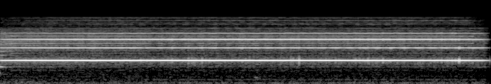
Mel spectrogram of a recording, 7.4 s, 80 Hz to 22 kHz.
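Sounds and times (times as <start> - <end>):
mellotron oboe note E4: 0.0 - 7.3.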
